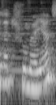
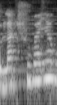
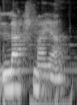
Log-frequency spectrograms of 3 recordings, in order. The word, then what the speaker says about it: Latchoumaya: So my name is Manuela Latchoumaya. So Latchoumaya would be the French pronunciation. And if you want to pronounce it maybe as it was originally pronounced, it would be Lakshmaya.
